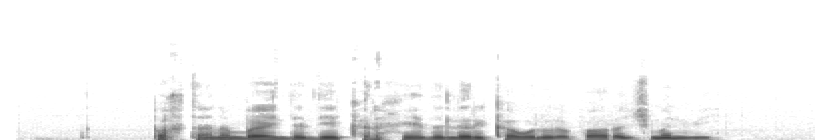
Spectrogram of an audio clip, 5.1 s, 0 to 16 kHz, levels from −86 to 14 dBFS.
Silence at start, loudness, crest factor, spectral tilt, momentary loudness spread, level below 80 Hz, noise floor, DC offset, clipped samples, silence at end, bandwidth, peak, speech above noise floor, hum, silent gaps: 0.95 s; -22 LUFS; 18 dB; -10 dB/octave; 9 LU; -64 dBFS; -71 dBFS; under 0.1%; under 0.1%; 0.65 s; 6.8 kHz; -4 dBFS; 50 dB; none; none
